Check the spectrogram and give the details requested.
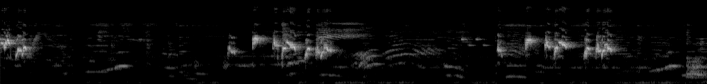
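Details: Red-whiskered bulbul delivering three rich warbled phrases spaced a couple of seconds apart, each a fast tumble of bright rising and dropping notes, with softer low chirps in the gaps.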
